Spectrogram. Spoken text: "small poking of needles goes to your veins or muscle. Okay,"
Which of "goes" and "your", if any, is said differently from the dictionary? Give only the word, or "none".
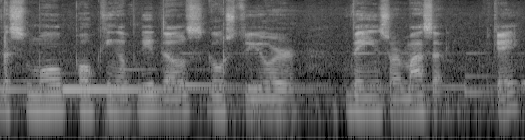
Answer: goes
